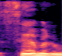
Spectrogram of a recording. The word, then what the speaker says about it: salmon: I was, like, 30 something years old when I found out the l is silent, so.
